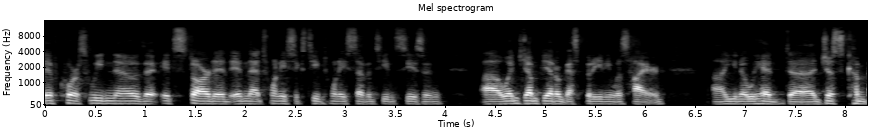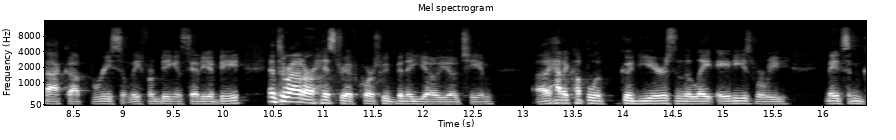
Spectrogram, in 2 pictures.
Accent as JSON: {"language": "English", "country": "Philippines", "tie": "born or raised there", "moved": "as an adult", "lives_now": "United States", "said": "I was born and raised in the Philippines, even though I'm stateside now. I've been stateside for about 20 years."}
